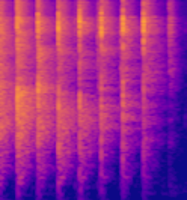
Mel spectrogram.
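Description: Eight sharp hand claps in a steady, slightly quickening rhythm, close and fairly loud, each one snapping off quickly into silence with no voices over them.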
